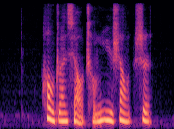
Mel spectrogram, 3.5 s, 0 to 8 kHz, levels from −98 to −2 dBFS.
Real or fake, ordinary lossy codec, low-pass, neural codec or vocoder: fake; MP3, 64 kbps; 7.2 kHz; codec, 16 kHz, 1 kbps, FunCodec, trained on Chinese and English, 50 frames a second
